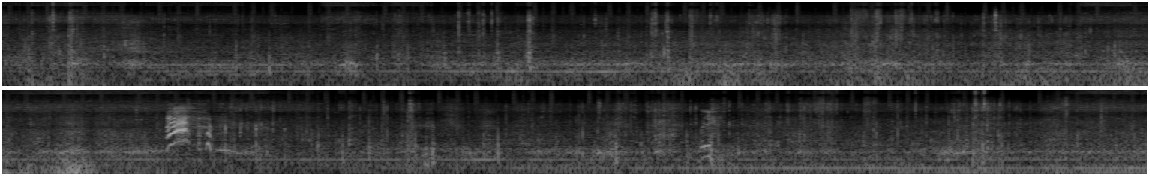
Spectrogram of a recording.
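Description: Mountain bike rolling fast down a dirt forest singletrack: tyre rumble on the soil with frequent clicks and rattles from the bike over bumps, over a steady low hum. A short, loud, rising squeal about two-thirds of the way through.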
